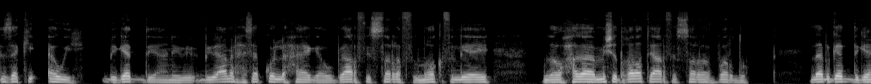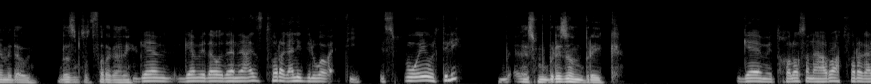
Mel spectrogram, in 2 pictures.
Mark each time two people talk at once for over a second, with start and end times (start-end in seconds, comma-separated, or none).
none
